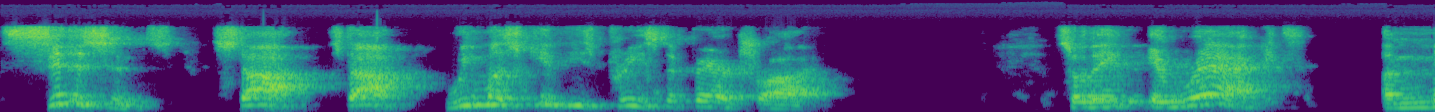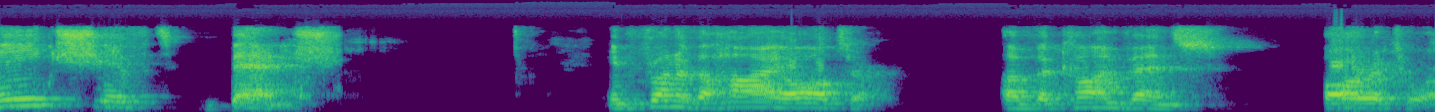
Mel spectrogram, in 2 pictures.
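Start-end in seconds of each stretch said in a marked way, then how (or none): 0.0-4.2 derisive, mocking yell. Narrator retelling the gang leader halting the slaughter of priests: retelling a mocking yell. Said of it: "yells out in a mocking tone".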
